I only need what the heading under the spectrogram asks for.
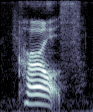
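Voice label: "curls", US English; pronunciations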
